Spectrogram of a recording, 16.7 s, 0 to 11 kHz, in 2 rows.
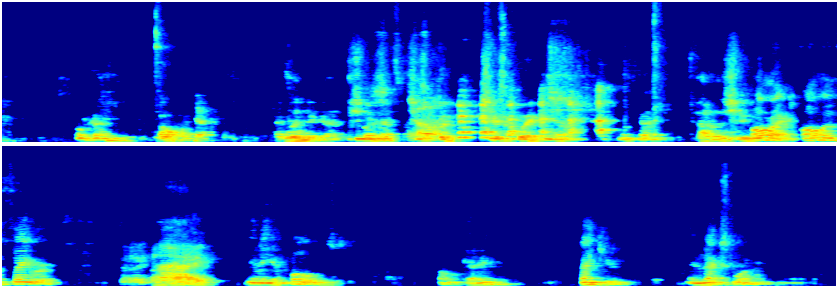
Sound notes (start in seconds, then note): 5.5 laughs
